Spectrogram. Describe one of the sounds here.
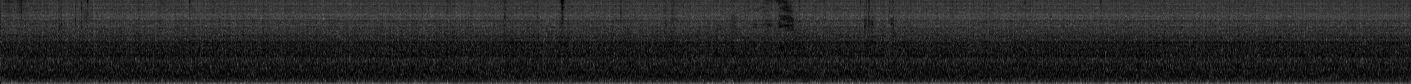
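Jet engines roar steadily inside an airplane cabin in flight.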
